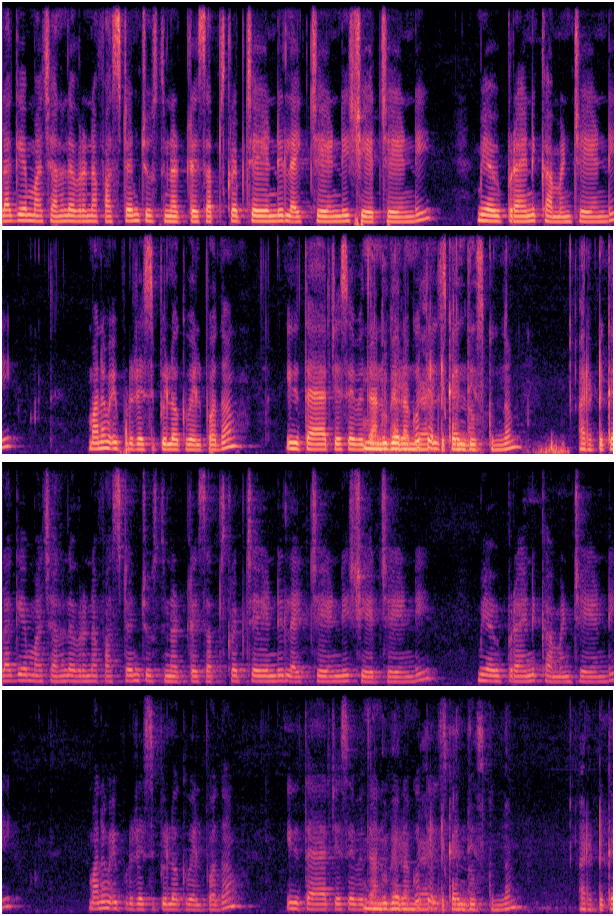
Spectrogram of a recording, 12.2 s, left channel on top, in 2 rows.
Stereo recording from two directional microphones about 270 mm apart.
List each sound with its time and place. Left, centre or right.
0.0 s a woman's voice: left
